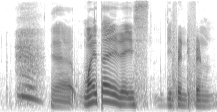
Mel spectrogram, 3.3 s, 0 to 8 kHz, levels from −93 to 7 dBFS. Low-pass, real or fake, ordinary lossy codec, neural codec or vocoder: none; real; none; none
